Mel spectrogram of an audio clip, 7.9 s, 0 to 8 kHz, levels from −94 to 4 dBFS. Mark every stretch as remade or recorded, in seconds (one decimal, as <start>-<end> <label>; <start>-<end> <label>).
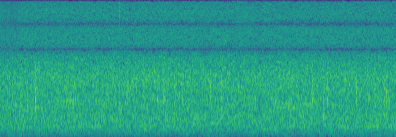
0.0-3.9 recorded; 3.9-6.1 remade; 6.1-7.9 recorded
